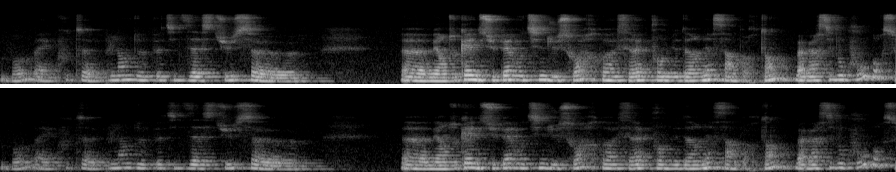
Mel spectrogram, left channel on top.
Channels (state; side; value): quieter; right; 4.8 dB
